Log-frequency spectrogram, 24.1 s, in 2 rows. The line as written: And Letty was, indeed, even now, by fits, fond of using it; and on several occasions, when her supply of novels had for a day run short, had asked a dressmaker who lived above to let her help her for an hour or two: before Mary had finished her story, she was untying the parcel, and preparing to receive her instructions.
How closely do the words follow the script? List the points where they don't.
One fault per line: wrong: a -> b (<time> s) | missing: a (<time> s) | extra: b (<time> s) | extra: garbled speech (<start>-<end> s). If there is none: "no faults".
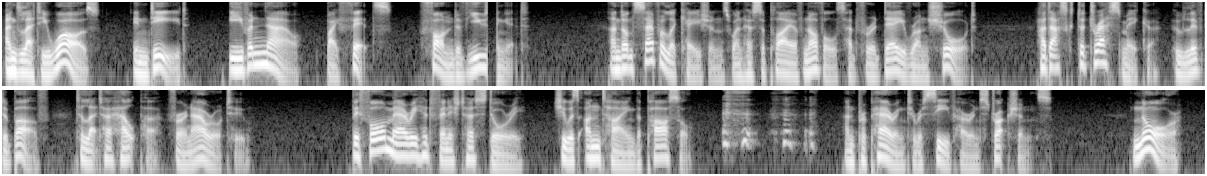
extra: Nor (23.3 s)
